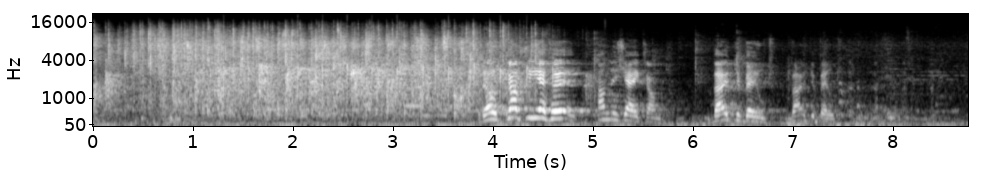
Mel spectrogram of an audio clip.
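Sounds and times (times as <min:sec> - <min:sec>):
loud sustained applause from a crowd: 0:00.0 - 0:05.6
speech: 0:03.9 - 0:08.2
laughter: 0:07.0 - 0:08.7.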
